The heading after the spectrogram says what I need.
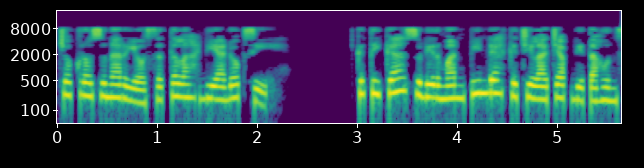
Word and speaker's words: Soedirman: dalam memperjuangkan kemerdekaan Indonesia Jenderal besar Sudirman menurut ejaan Suwandi dibaca Sudirman Ia merupakan salah satu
